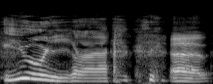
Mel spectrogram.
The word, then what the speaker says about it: Euler: It's Euler."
